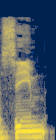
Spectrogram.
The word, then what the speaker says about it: SIEM: CISM, pronounced SIM or SIEM, system collects and analyzes log data from many or all systems in an organization.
